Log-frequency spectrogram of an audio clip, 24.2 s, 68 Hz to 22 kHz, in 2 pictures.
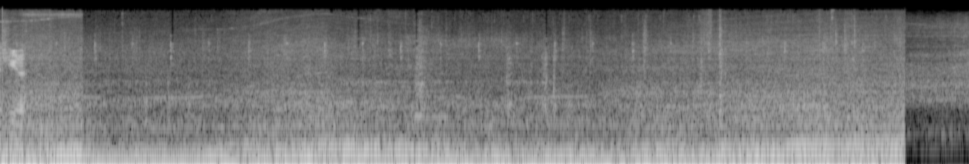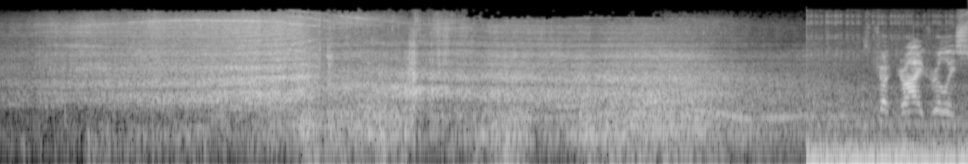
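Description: A 2012 Kenworth T800 semi truck cruises at 55 mph around 1200 RPM, giving a low, steady engine drone and road rumble. The noise dips when the cab grows quieter while someone talks, then the drone returns.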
